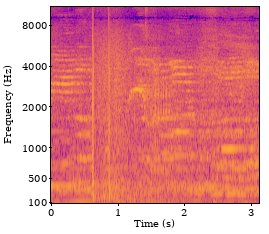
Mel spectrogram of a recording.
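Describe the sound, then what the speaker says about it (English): Fireworks go off outdoors, two sharp bangs close together early on over a steady crackling and rumbling background, with a person briefly speaking nearby. "Hopefully some fireworks happen."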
